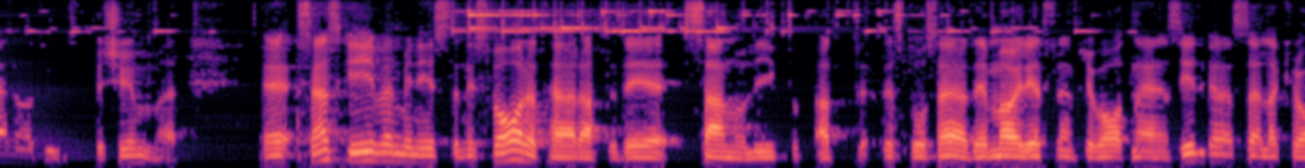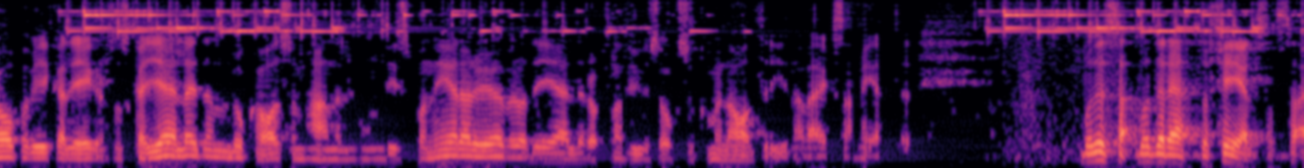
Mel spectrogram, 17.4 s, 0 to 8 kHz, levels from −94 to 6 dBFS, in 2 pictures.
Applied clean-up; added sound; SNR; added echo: classical method spectral subtraction.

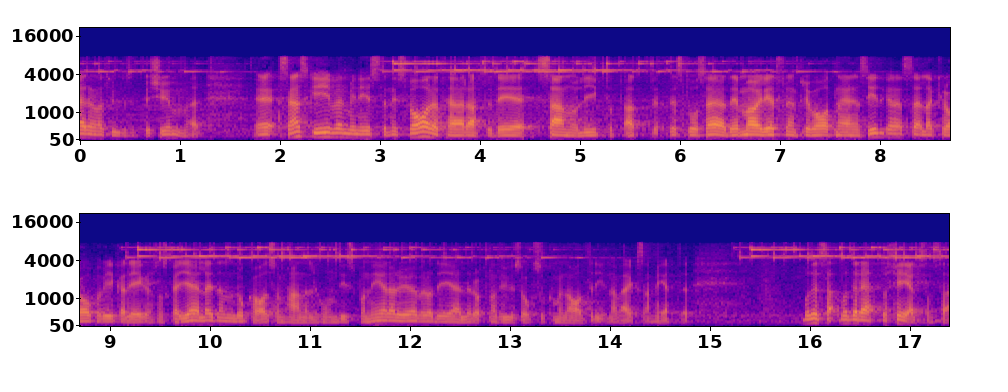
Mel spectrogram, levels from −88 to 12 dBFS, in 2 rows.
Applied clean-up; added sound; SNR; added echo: none; Bell; 5 dB; none.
